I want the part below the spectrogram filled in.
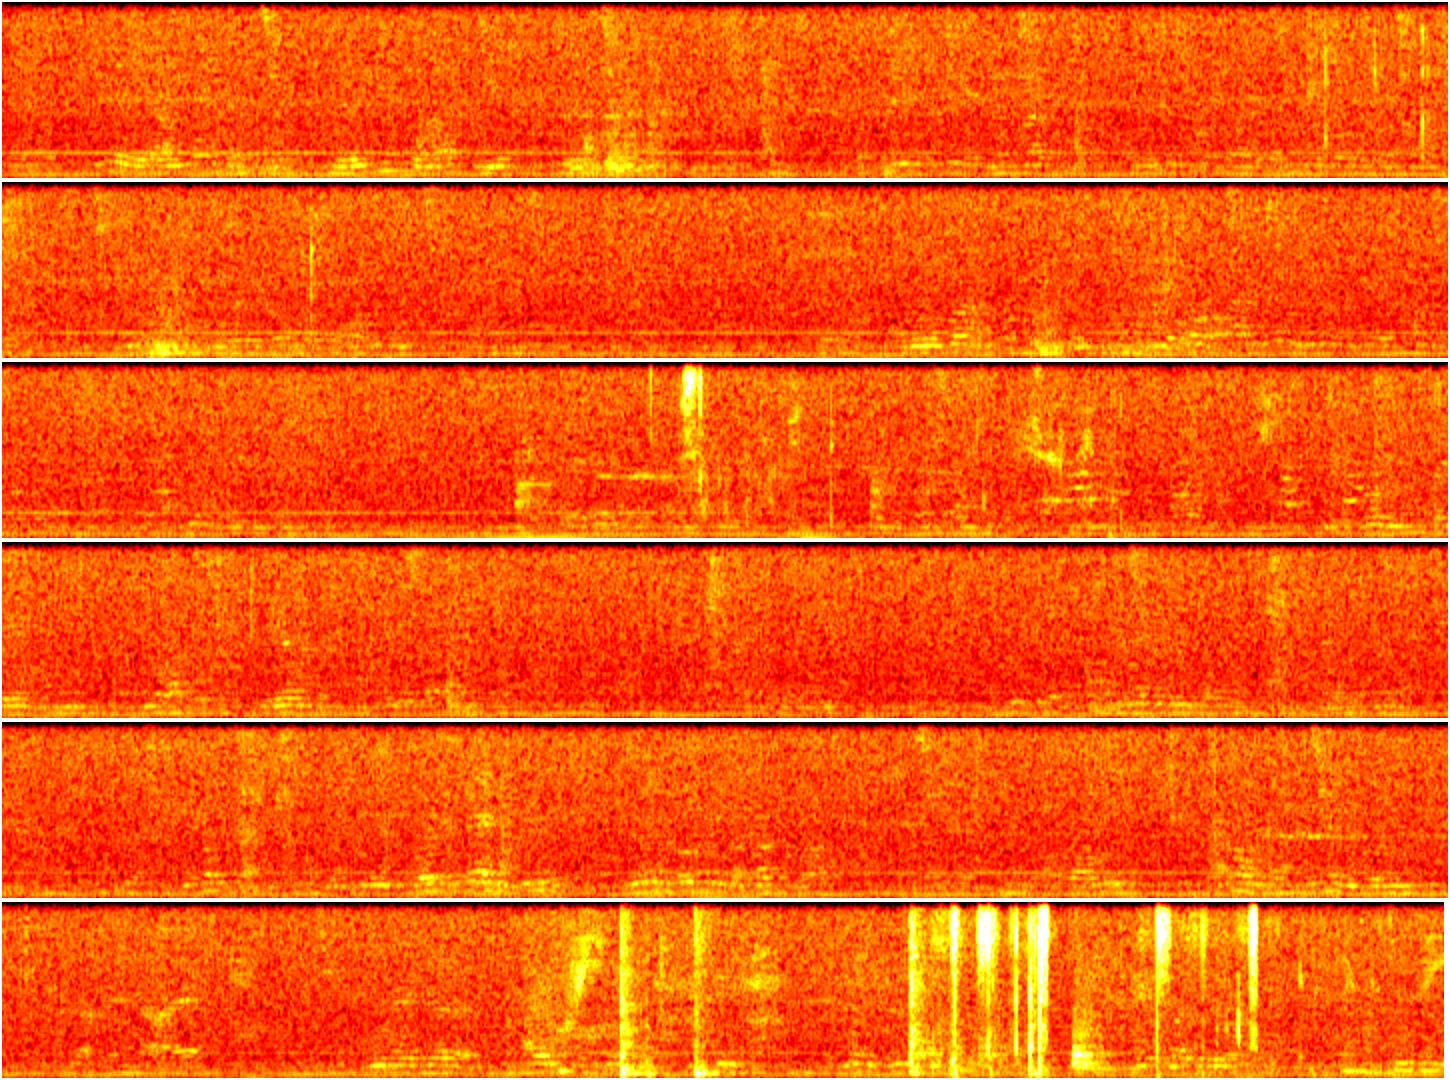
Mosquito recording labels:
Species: no mosquito; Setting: insect culture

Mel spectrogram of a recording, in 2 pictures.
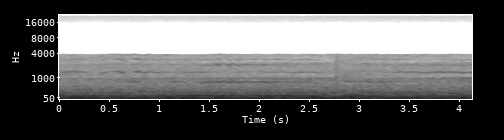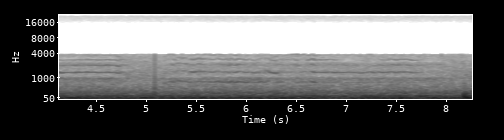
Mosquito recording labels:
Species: mosquito; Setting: cup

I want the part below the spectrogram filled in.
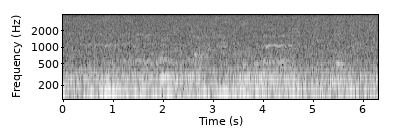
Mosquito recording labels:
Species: Anopheles gambiae s.s.; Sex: female; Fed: unfed; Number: one; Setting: insect culture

